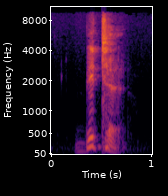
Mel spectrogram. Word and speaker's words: Bitte: Bitte. – The double T shows that the I is short.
